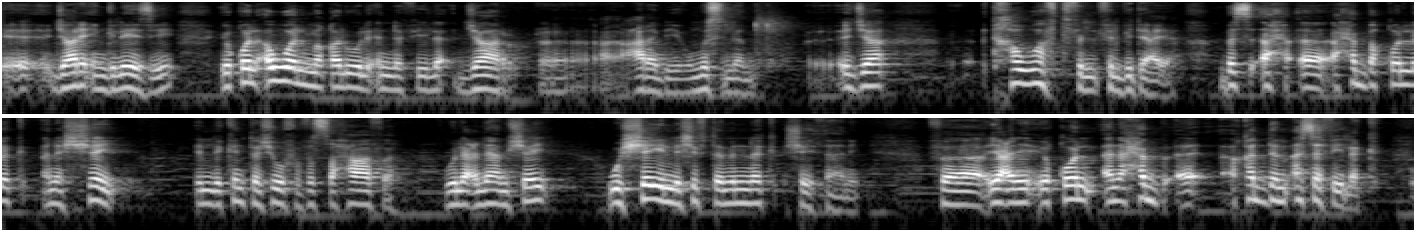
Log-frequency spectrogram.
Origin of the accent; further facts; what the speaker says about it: Oman; moved away; أنا من يوم طلعت من عمان لين يومك هذا، لين جلستنا هذه، كل يوم أكلم الوالدة.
